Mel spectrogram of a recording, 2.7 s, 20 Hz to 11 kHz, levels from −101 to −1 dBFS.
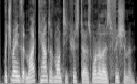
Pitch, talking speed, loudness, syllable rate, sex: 140 Hz, 285 wpm, -19 LUFS, 7.3 syllables/s, male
